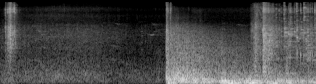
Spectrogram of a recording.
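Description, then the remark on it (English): A faint snap, then a sudden loud gunshot as a bullet strikes a ceramic dummy, followed by shattering porcelain with bright, high tinkling fragments scattering, the shot echoing off ocean cliffs, a second crash of debris near the end. “The bullet struck the ceramic dummy right on the corner of that smirk and shattered it. The high tinkle of breaking porcelain underscored by gunshot as it echoed off the ocean cliffs nearby.”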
